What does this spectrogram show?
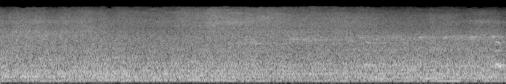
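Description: Keihan 2200-series electric train running past along a station platform: a steady rush of wheel and running noise with a faint low hum.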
